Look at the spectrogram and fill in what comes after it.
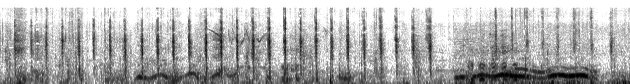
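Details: Sirohi billy goat at a farm: wavering, nasal bleats rise and fall midway and again near the end, over a steady rhythmic clicking of about three ticks per second.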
